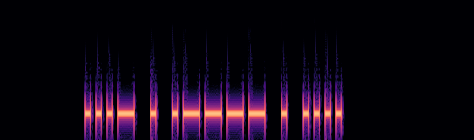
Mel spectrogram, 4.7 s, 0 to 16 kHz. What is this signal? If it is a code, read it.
Morse code, heard as a keyed tone, about 22 wpm, 700 Hz. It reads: VE1EH
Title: DXCC-100 Call Signs - 5 Characters - Repeated 2x - 22wpm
